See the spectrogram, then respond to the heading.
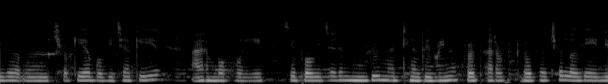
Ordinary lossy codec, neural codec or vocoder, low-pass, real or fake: none; codec, 16 kHz, 1 kbps, X-Codec, HuBERT features, trained on balanced general audio; none; fake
